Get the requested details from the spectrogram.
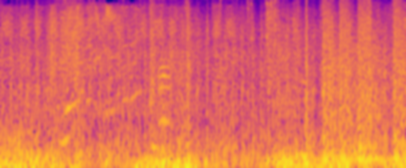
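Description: Explosions boom and gunfire crackles without pause.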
